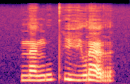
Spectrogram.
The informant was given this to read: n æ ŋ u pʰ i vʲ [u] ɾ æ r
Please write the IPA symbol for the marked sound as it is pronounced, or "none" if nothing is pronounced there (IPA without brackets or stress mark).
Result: o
